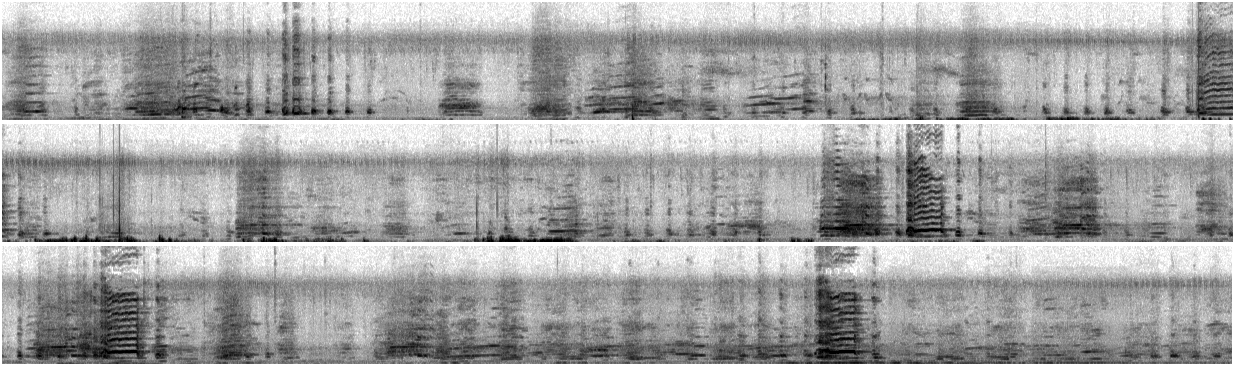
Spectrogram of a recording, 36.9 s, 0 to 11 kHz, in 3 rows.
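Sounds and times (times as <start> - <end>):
chickens clucking and squawking: 0.0 - 36.9.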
